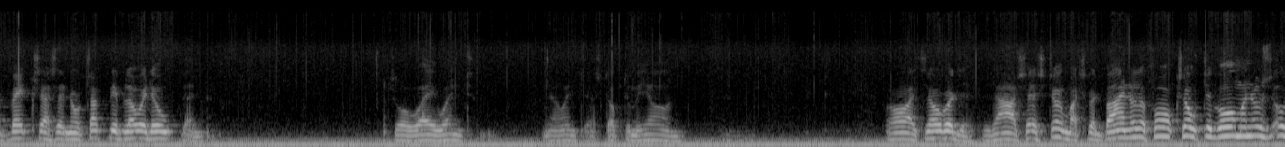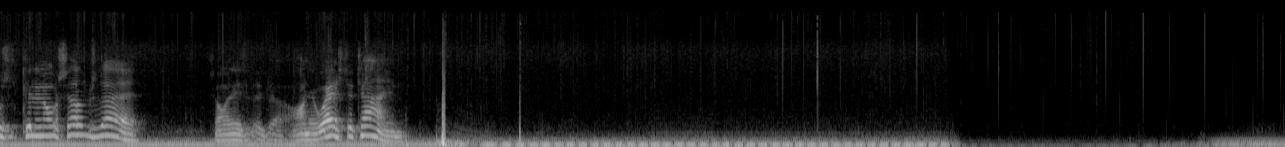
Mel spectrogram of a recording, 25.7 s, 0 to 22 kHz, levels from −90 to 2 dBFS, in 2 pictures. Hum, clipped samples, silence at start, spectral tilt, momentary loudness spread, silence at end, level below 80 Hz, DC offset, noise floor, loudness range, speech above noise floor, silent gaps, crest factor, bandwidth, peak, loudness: none; under 0.1%; 0 s; -8 dB/octave; 14 LU; 0 s; -40 dBFS; under 0.1%; -60 dBFS; 13 LU; 28 dB; none; 20 dB; 16.5 kHz; -14 dBFS; -36 LUFS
